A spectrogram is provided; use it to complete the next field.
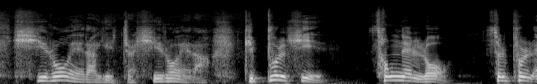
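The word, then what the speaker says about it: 희로애락: 원래 he노에락으로 원래 써야 되는게 맞을 터인데 이것도 화름 현상 때문에 히노에락이 아니라 히로 예 그렇게 바뀌어져 있다.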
